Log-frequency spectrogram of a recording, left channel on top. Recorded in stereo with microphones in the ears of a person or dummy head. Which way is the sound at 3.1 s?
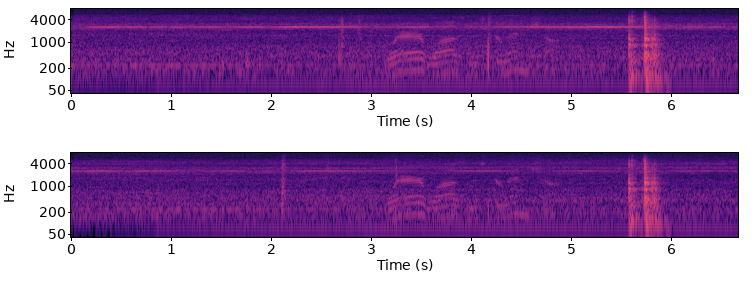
Centre (ahead or behind).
